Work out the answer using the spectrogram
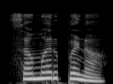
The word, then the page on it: ಸಮರ್ಪಣೆ: samarpaṇe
